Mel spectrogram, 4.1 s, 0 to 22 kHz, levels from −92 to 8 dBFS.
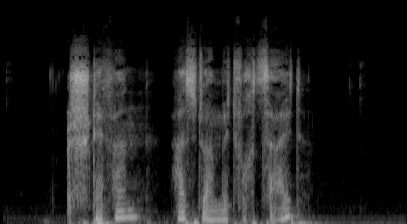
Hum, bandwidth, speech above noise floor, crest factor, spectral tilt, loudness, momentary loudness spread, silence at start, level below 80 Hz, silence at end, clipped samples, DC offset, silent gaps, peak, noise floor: none; 15.5 kHz; 35 dB; 22 dB; -2 dB/octave; -28 LUFS; 21 LU; 0.65 s; -46 dBFS; 0.9 s; under 0.1%; under 0.1%; none; -10 dBFS; -68 dBFS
